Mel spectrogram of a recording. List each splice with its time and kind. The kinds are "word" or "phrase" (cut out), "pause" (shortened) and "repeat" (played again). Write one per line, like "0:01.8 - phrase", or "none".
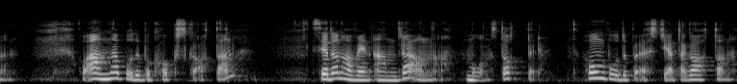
none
